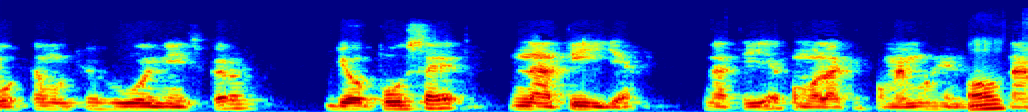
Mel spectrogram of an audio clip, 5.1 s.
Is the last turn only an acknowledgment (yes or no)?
no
